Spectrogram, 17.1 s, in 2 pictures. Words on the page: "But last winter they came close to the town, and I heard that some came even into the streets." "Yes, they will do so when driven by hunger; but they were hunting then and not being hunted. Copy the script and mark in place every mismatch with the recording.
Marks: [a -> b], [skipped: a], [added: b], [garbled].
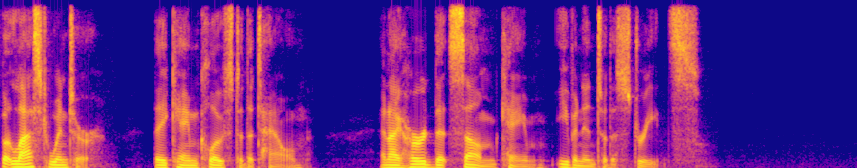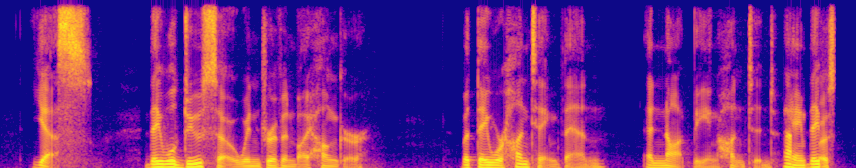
"But last winter they came close to the town, and I heard that some came even into the streets." "Yes, they will do so when driven by hunger; but they were hunting then and not being hunted. [garbled]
